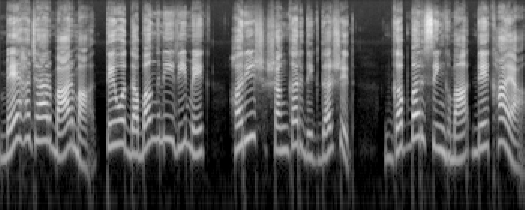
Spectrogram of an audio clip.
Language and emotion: Gujarati, neutral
